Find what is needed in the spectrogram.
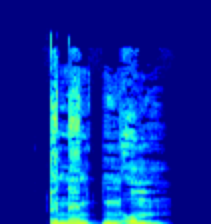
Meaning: first/third-person plural subjunctive II of umbenennen
- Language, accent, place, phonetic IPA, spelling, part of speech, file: German, Germany, Berlin, [bəˌnɛntn̩ ˈʊm], benennten um, verb, De-benennten um.ogg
